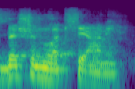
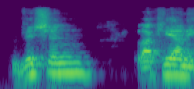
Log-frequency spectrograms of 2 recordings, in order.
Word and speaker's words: Vishen Lakhiani: It's Vishen Lakhiani. Almost everybody messes that up. Vishen Lakhiani.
